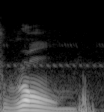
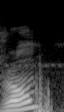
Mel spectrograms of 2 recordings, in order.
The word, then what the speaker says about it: Rhoam: because it's if it's if the h is silent it's uh that it's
